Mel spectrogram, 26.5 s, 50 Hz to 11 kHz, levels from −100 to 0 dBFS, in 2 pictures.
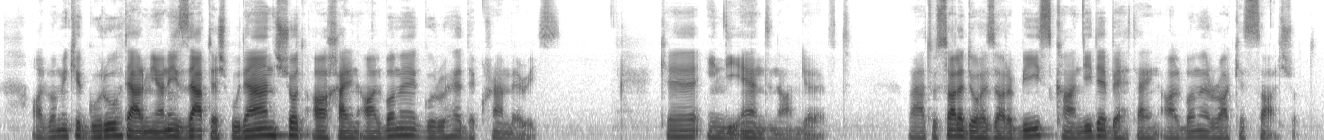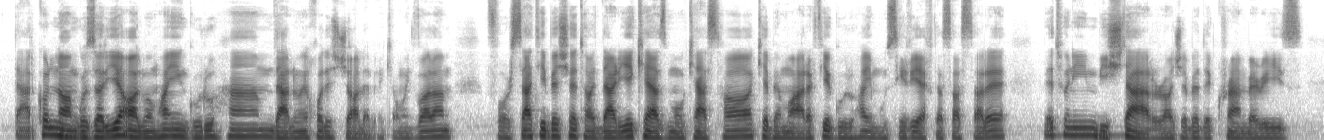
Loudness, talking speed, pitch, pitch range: -25 LUFS, 145 wpm, 95 Hz, 85-110 Hz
